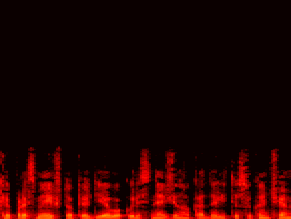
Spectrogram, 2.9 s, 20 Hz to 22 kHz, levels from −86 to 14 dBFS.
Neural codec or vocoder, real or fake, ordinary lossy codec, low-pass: codec, 16 kHz, 16 kbps, FreqCodec, smaller model; fake; MP3, 32 kbps; 7.2 kHz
